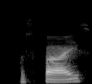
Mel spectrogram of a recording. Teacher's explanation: Vai ser um monossílabo, uma sílaba só. Então o A vai se juntar com o I e vai formar um ditongo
